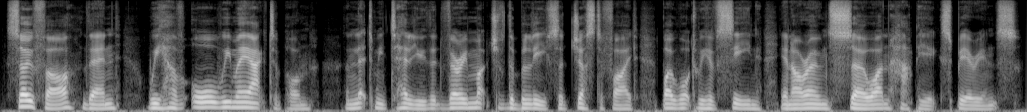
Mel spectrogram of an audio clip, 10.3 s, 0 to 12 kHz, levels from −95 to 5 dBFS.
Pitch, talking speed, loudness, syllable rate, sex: 125 Hz, 200 wpm, -19 LUFS, 4.9 syllables/s, male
